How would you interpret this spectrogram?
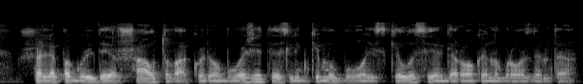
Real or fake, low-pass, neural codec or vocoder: real; 7.2 kHz; none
